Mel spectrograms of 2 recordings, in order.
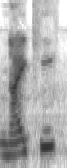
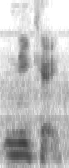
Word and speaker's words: Nike: We pronounce it Nike. This is the Greek word for victory. Nike is the Greek word for victory, but in Greek it's pronounced Nike.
